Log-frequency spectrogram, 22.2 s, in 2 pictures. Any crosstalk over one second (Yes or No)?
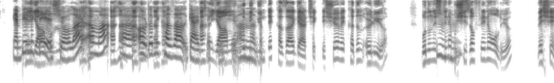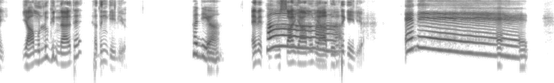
Yes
